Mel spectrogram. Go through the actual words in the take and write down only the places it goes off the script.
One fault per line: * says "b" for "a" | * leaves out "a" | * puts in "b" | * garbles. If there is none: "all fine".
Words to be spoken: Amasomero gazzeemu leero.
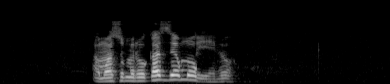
all fine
